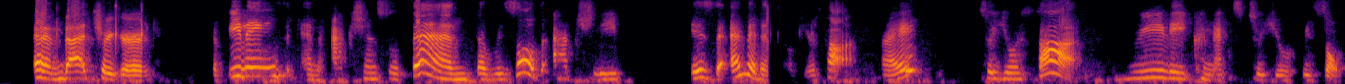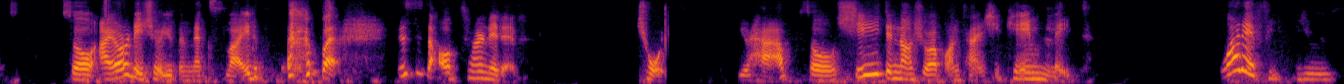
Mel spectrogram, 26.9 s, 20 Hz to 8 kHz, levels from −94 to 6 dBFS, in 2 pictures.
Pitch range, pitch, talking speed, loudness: 195-315 Hz, 215 Hz, 125 wpm, -22 LUFS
